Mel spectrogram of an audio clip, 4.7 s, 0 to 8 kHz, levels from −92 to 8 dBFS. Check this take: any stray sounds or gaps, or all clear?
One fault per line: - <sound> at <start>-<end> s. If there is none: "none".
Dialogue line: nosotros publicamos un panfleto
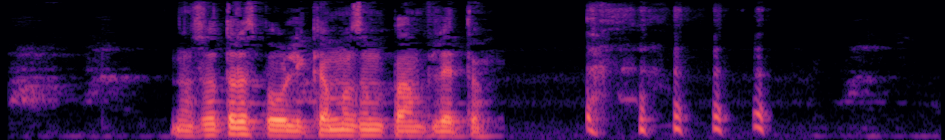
- laugh at 2.9-3.9 s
